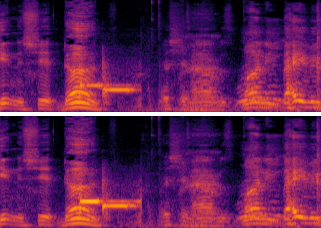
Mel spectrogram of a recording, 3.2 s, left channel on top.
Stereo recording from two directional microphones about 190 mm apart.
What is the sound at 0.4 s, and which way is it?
Speech, 55° left (ahead or behind).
